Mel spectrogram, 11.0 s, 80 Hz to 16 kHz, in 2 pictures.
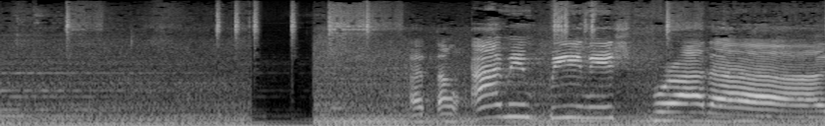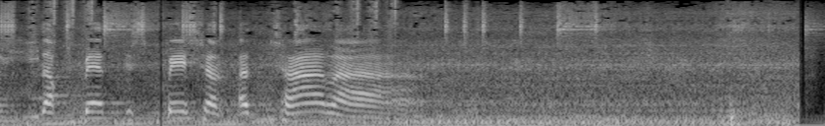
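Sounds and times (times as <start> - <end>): low hum: 0.0 - 10.9
steady background noise: 4.1 - 10.8.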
